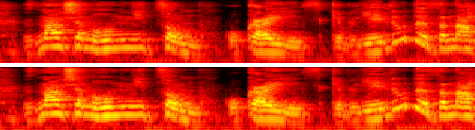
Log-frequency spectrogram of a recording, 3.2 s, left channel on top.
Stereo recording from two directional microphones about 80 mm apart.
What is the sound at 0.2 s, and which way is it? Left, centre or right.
Speech, centre.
